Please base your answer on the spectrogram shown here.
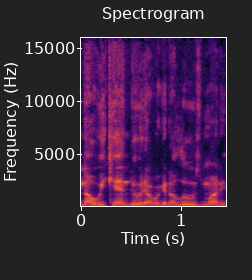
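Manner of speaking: high, protesting, shouted yell. Retelling haggling over bikes, acting out the jamaican guys yelling back. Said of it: "the Jamaican guys are yelling".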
